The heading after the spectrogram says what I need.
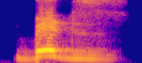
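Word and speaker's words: beds: যেমন দেখেন এই উদাহরণটা, বেডস, এটা এসটাকে জেড এর মতো উচ্চারণ, একটা বুঝেন ভাই তাহলে বুঝতে পারবেন। এই যে এসটা আছে না, এই এসটাকে জেড এর মতো উচ্চারণ করতে হবে ভাই, কারণ এর আগে ডি আছে, দেখেন ডি আছে।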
